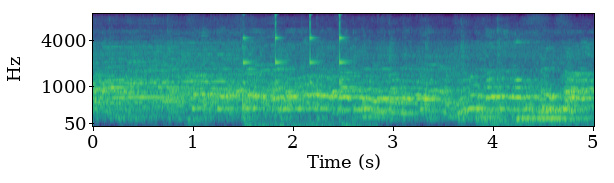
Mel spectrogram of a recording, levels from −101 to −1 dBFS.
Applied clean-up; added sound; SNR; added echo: none; Tap; 8 dB; reverberation time 0.7 s.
